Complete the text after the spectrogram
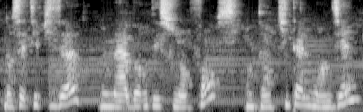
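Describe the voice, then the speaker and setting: A woman's voice: fairly low pitch, very animated, moderate pace, mellow, soft background music. A woman hosting a podcast, upbeat and friendly as she introduces her guest and chats with her. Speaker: podcast host. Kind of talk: podcast hosting, scripted intro then casual chat.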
